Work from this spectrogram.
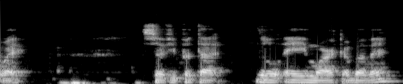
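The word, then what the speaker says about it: ث: So this is, again, this is like TH, TH, TH. Tha, Tha, Tha.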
